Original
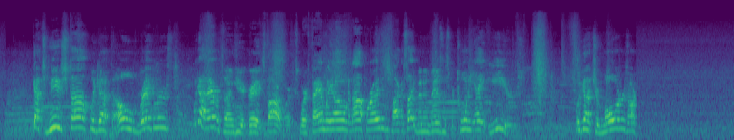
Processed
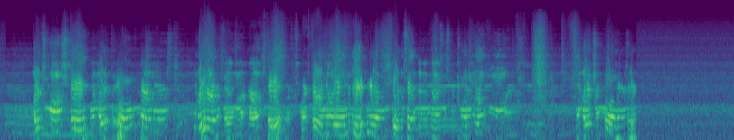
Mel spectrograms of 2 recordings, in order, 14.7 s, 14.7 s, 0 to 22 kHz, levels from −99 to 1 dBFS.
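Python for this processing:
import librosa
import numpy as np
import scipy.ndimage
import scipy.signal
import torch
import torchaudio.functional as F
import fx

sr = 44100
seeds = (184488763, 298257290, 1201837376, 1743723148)

y = fx.band_invert(x, sr, width_hz=1000)
y = fx.doppler_dist(y, sr, depth_ms=0.53)
y = F.gain(torch.from_numpy(y), 3.5).numpy()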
